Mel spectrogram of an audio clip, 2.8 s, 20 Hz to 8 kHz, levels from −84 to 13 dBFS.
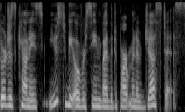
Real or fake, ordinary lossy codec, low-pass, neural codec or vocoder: real; Opus, 64 kbps; 7.2 kHz; none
